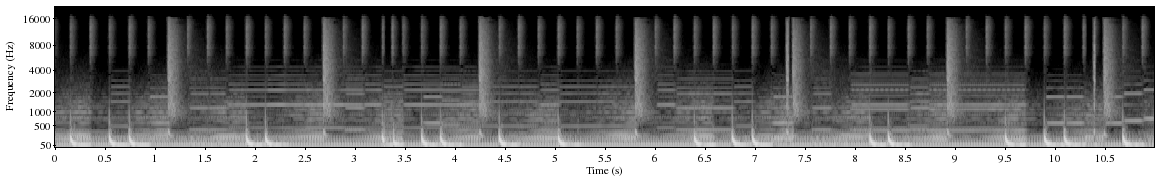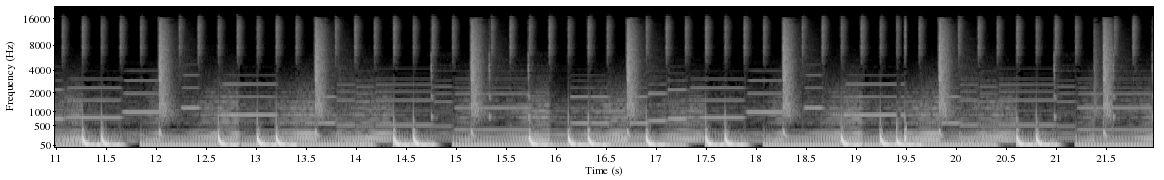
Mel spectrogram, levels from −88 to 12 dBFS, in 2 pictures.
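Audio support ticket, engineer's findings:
Frames out of order: adjacent frame runs delivered swapped and decoded as received, so short stretches play halves exchanged. Garbled flutter, no time lost. 3.29 s, 10.29 s, 21.37 s (about 0.19 s, fits 93 ms halves); 7.28 s, 19.40 s (about 0.1 s, fits 46 ms halves).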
